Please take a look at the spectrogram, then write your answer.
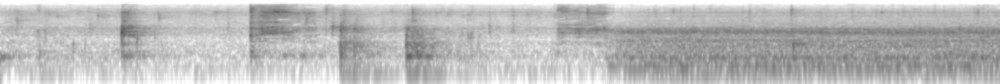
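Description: A spoon stirs ground garam masala into food cooking in a pan, making a few scraping clinks against the metal followed by a steady, soft sizzle.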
